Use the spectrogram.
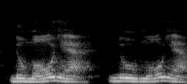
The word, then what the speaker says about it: pneumonia: phổi có phải không, pneumonia, mặc dù có chữ P phía trước nhưng mà nó không phát âm chữ đó.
